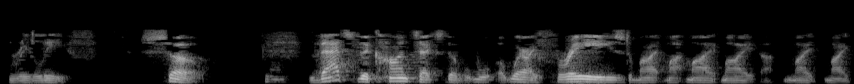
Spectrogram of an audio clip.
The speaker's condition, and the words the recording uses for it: Stuttering. Most of the time I'm not smart enough or sharp enough or quick enough to be able to answer somebody like that.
